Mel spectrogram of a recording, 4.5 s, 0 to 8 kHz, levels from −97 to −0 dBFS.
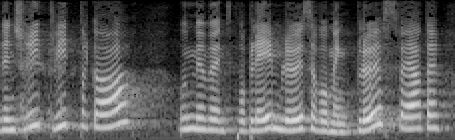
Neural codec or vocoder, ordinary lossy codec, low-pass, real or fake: none; none; none; real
